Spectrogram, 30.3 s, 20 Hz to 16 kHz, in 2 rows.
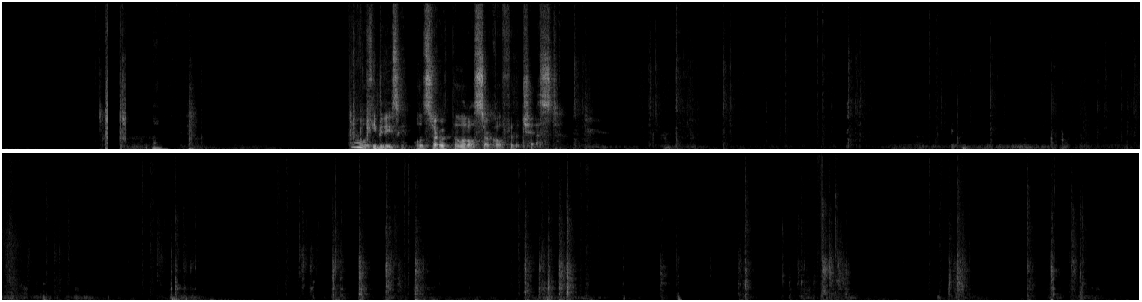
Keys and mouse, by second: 1.3 Tab, 2.3 Tab, 4.4 r, 5.6 KP_1, 6.6 s, 7.4 g, 8.8 g, 10.2-12.2 drag, 11.1 g, 12.2-17.4 shift+middle drag, 13.0 s, 14.4 ., 15.7 s, 17.4 s, 19.4 Tab, 19.8 a, 20.1 e, 20.5 s, 22.4 e, 24.8 KP_Decimal, 25.9 g, 27.8 ctrl+z, 28.9 a, 29.2 e.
